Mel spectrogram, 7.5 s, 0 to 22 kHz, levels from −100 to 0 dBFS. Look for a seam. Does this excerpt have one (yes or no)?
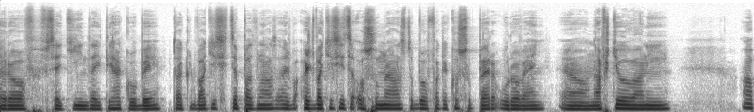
yes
